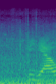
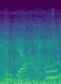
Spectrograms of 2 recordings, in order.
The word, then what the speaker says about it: Pirahu: Bueno, piraú o piraju, depende quién lo pronuncie.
